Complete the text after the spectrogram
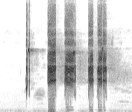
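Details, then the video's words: Black francolin, Sindhi black partridge: a short sharp opening note, then four loud, harsh, grating bursts in a quick rhythmic phrase, with clean quiet between. "black teetar voice سندھی کالے تیتر کی مکس اوازیں"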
